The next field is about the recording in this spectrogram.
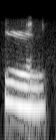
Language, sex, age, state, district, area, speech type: Bengali, female, 45-60, West Bengal, Purba Bardhaman, rural, conversation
